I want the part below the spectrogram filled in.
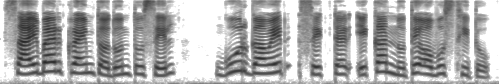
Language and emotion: Bengali, neutral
